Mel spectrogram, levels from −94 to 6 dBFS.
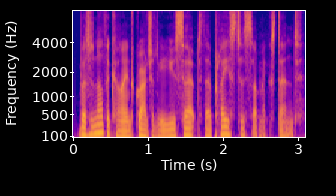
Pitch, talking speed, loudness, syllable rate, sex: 110 Hz, 195 wpm, -21 LUFS, 6.1 syllables/s, male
